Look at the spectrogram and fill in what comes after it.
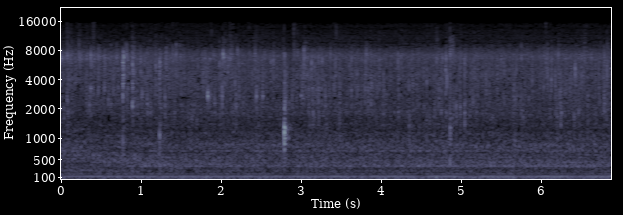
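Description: Chicken pieces frying in hot oil in a pot: a steady sizzle with scattered crackles and pops.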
